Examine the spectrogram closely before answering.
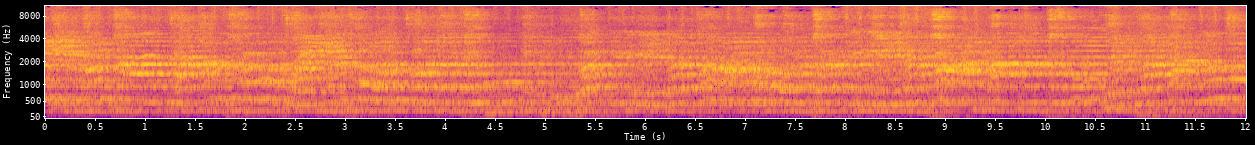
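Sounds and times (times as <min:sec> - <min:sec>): women singing folk song: 0:00.0 - 0:12.0.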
